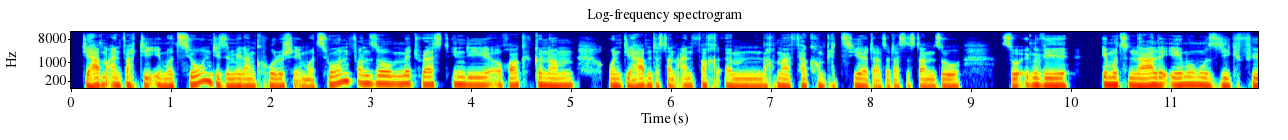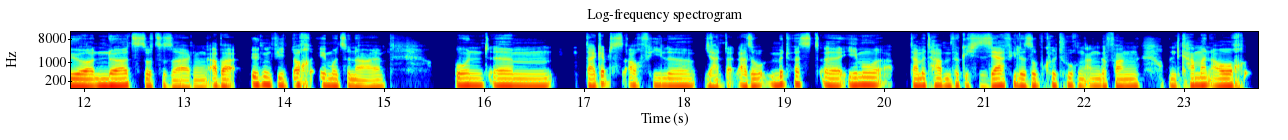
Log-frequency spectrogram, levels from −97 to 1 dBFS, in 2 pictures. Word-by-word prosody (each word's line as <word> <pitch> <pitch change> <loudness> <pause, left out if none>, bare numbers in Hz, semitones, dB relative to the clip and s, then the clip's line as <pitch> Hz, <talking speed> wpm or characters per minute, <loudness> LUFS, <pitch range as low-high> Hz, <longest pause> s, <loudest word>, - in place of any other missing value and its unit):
die 120 - +5
haben 135 +3 +4
einfach 140 -1 0
die 135 +5 -4
Emotionen 145 - +2
diese 135 -7 0
melancholische 125 +1 +1
Emotionen 150 - 0
von 175 -4 0
so 160 -1 +3
Midwest-Indie-Rock 145 -3 0
genommen 130 -1 +2 0.3
und 125 -2 +1
die 120 - +2
haben 130 +1 +2
das 120 -1 -5
dann 125 -2 -3
einfach, 125 +1 -4
ähm, 120 -1 +1
noch 120 +2 -4
mal 120 -2 +3
verkompliziert. 120 +1 -2
Also, 115 -1 -4
das 115 +1 -5
ist 120 - -8
dann 120 0 +1
so 120 -1 +1 0.4
so 125 +1 +1
irgendwie 130 -2 +3 0.3
emotionale 135 -1 +5
Emo-Musik 135 -3 +2
für 125 0 +4
Nerds 125 +1 +4
sozusagen, 110 -2 -4
aber 120 -1 0
irgendwie 140 -3 +1
doch 135 +2 0
emotional. 115 -4 -1 0.7
Und, 130 0 +2
ähm, 125 0 +1 0.3
da 120 - +1
gibt's 155 +4 -5
auch 130 -3 -4
viele 125 -1 -2
ja, 110 -2 -2
da - - -9
also, 125 +2 -1
Midwest, 150 +1 -3
äh, 125 -2 +1
Emo, 140 0 +1 0.2
damit 125 -1 0
haben 125 -2 -1
wirklich 125 -4 -5
sehr 125 +3 +2
viele 125 -3 -1
Subkulturen 125 +1 -4
angefangen 120 -1 -2 0.3
und 120 -2 -5
kann 130 - -1
man 135 0 +1
auch 125 0 +2
125 Hz, 155 wpm, -23 LUFS, 120-135 Hz, 0.7 s, die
